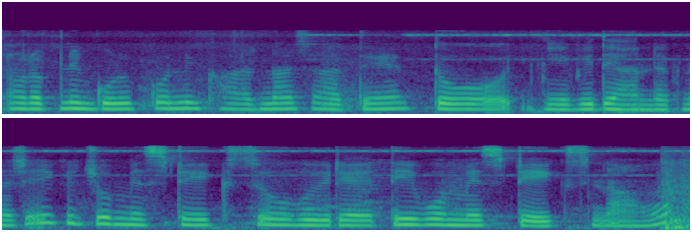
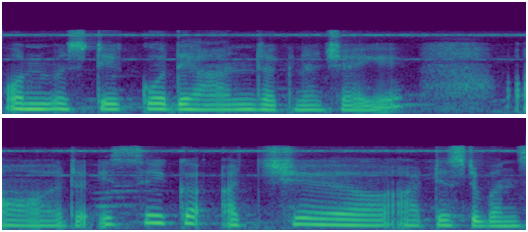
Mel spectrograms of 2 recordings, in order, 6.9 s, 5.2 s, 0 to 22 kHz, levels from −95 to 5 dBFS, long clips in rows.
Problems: constant background noise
